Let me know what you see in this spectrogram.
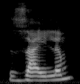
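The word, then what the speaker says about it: xylem: क्या कहता है कि प्रोनाउंस एक्स लाइक जड एट the beginning of a word कभी भी बिगिनिंग में हमारा x आ रहा है तो हम उसको ज की तरह प्रोनाउंस करेंगे ठीक है जैसे कि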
